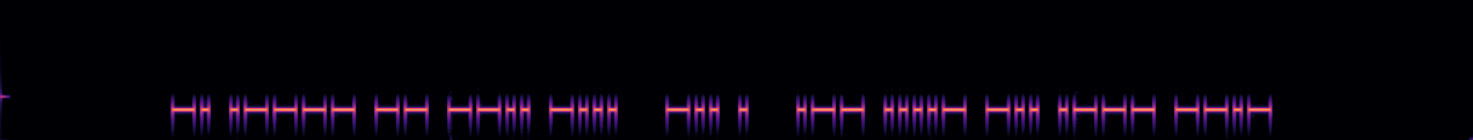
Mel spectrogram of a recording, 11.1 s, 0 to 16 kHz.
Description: Morse code, heard as a keyed tone, about 21 wpm, 700 Hz. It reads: N1MZB DE W4DJQ
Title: USA Callsign DE Callsign - 5 Characters - 22wpm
